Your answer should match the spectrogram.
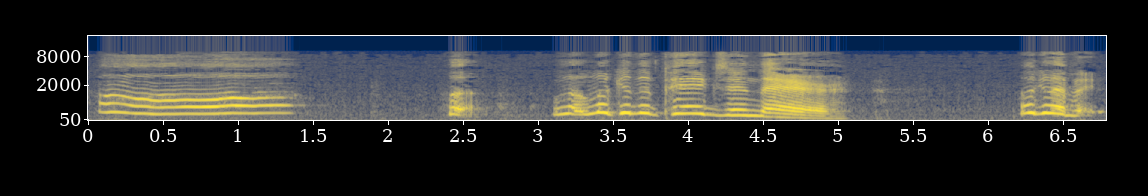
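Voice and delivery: put-on very high, delighted girl's voice cooing at pigs; imitating excited daughters. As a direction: squeal it like a little girl spotting pigs from the car. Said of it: "especially when they're going".

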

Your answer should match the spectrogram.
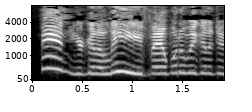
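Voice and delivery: high, loud protesting outburst; acted alarm. Preacher as disciples hearing Jesus will leave, acted alarm. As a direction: cry out in hammed-up dismay.

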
